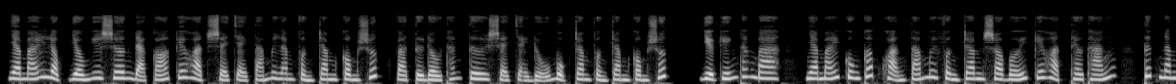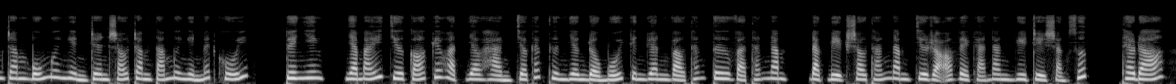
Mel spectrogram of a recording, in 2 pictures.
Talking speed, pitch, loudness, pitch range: 225 wpm, 245 Hz, -17 LUFS, 225-275 Hz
